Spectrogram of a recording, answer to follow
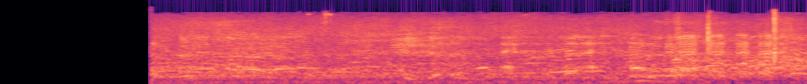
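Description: Several people chattering and talking at once, starting abruptly under a second in after dead silence, with a few sharp clicks near the end.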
